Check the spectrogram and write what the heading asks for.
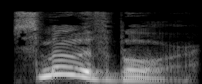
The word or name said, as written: smoothbore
